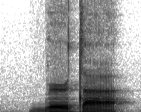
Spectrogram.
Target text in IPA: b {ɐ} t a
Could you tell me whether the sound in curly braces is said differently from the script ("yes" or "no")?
yes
